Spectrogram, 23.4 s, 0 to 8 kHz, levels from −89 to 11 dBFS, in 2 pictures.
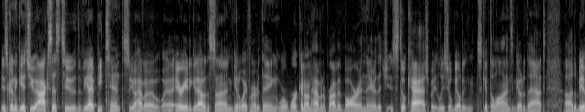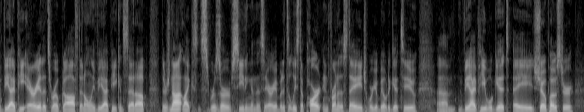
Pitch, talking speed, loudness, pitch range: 95 Hz, 260 wpm, -25 LUFS, 90-100 Hz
